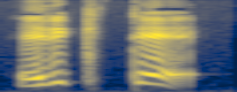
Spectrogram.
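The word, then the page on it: эрэгтэй: Mongolian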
